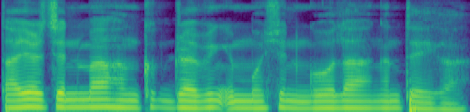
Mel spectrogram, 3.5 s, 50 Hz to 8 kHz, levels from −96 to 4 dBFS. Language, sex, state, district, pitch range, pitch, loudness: Wancho, male, Arunachal Pradesh, Longding, 130-145 Hz, 135 Hz, -15 LUFS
